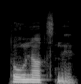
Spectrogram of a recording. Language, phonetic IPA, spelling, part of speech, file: Polish, [puwˈnɔt͡snɨ], północny, adjective, Pl-północny.ogg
